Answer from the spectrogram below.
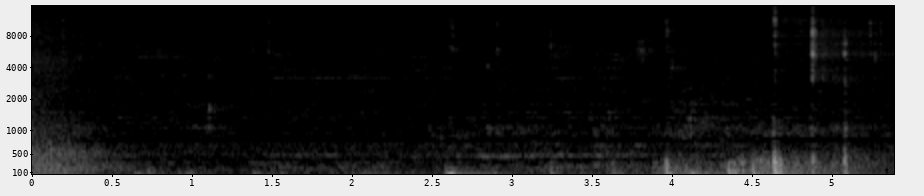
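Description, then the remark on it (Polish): Quiet plastic handling noises with a few sharp clicks and taps, one near the middle and a small cluster toward the end, as two ballpoint pens are fitted and clipped together. “Jeżeli ja teraz wezmę dwa długopisy, czyli do tego długopisu dołączę drugi, zepnę je z sobą razem.”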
